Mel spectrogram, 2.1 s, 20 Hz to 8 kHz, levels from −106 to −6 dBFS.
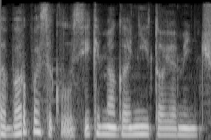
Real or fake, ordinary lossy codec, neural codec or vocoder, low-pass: real; MP3, 48 kbps; none; 7.2 kHz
